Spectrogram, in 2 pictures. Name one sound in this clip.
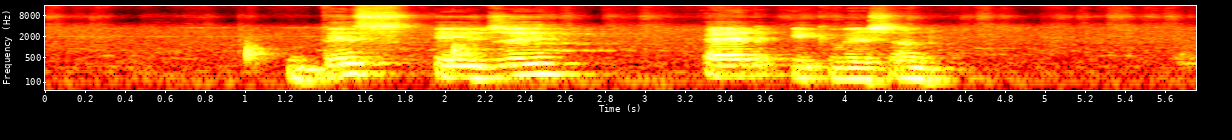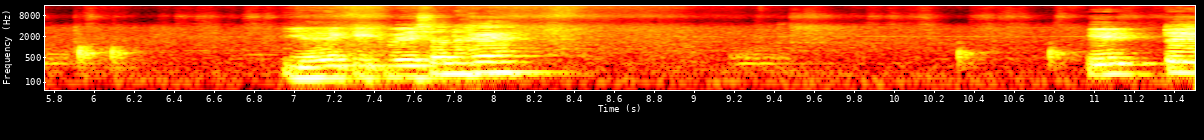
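A man speaks calmly and clearly close by, explaining in short phrases.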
